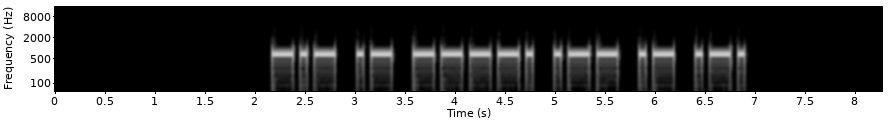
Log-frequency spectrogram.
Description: Morse code, heard as a keyed tone, about 17 wpm, 700 Hz. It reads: KA9WAR
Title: USA Call Signs - 6 Characters - Repeated 2x - 17wpm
